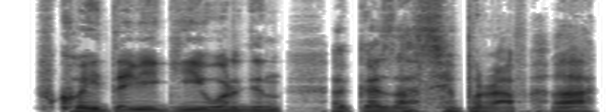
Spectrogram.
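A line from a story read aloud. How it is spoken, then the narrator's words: Stocky man, hoarse chuckle. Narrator (Russian): произнес сидевший неподалеку от Яксли коренастый мужчина и издал хриплый смешок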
